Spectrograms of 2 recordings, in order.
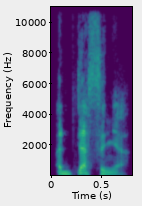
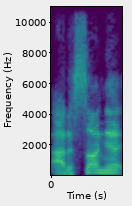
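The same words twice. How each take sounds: First: The name is said the Nigerian way. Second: The name is said a non-Nigerian way. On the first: The speaker calls it right. "the Nigerian pronunciation that now I've been corrected on" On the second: The speaker calls it wrong. "it's not Adesanya"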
